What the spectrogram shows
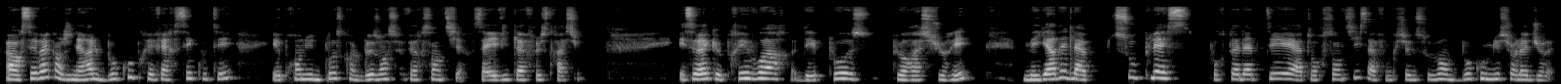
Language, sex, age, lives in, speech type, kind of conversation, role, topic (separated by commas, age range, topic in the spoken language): French, female, 30-34, France, read, expert-assistant, expert, Comment planifier mon budget pour concrétiser un grand rêve sans me priver au quotidien ?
